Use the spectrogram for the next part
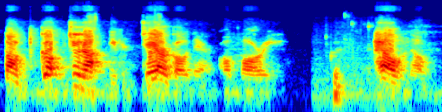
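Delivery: normal talking voice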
